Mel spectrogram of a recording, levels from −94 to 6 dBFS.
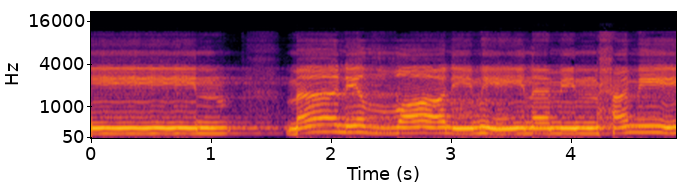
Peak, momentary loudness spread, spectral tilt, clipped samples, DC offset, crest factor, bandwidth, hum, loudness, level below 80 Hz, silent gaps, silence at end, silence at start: -8 dBFS; 6 LU; -5.5 dB/octave; under 0.1%; under 0.1%; 8 dB; 11 kHz; none; -16 LUFS; -56 dBFS; none; 0 s; 0 s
